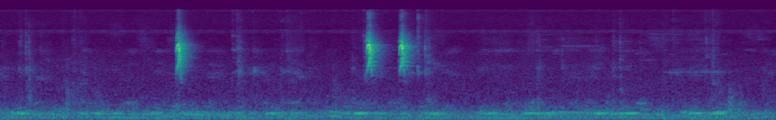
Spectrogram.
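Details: Female olive-backed tailorbird kept apart from her mate and calling to him: one piercing high chip, then two close chips two seconds later, over low background rumble.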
